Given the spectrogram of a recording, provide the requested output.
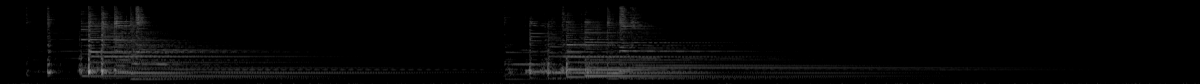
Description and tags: strings short melody
ethno, melody, string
